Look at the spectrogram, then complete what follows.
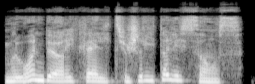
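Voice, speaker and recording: A vain, bitter former noblewoman who hisses and shrills, as a woman narrator puts her on. Her voice sits low and mellow, and the sound is dry and close. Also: normal speed, no echo, close to an everyday voice. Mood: scornful. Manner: shrill, hissing, scornful.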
